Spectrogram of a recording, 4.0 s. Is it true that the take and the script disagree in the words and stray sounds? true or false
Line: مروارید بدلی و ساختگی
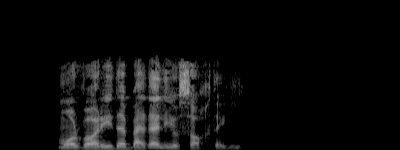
false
